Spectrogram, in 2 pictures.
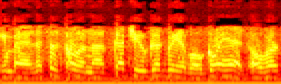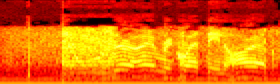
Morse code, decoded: none

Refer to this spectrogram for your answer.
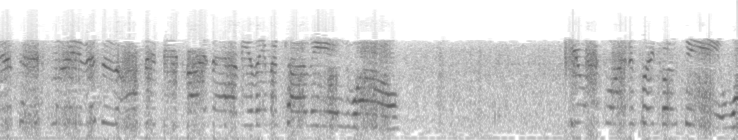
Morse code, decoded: none

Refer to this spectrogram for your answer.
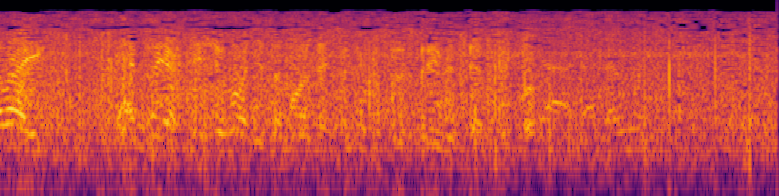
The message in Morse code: none

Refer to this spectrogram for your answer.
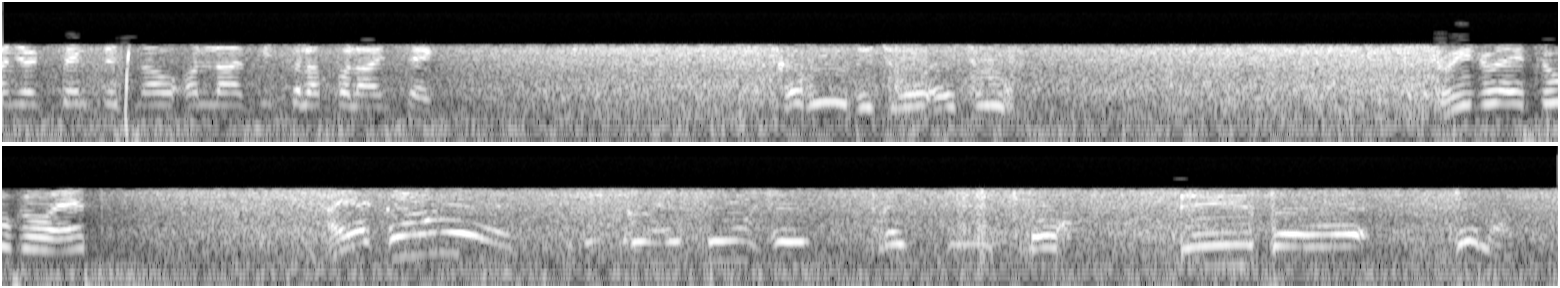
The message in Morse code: none

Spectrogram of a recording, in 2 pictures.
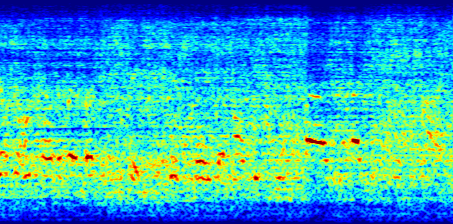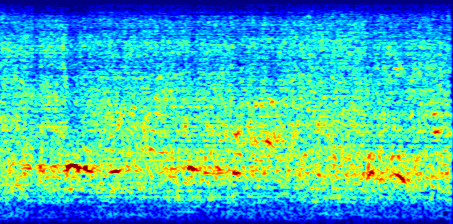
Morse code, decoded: none

